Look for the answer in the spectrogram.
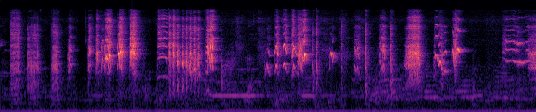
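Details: Javan myna, white-eyed type, in varied song for training cage birds: a dense mix of grating squawks, quick rattling series and short whistled notes, with a constant low hum behind.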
